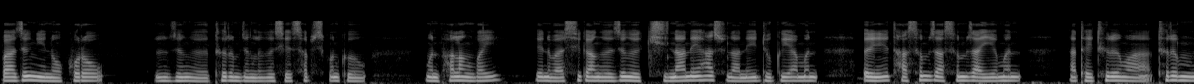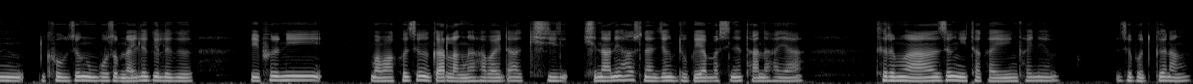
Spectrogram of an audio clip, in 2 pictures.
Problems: low volume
